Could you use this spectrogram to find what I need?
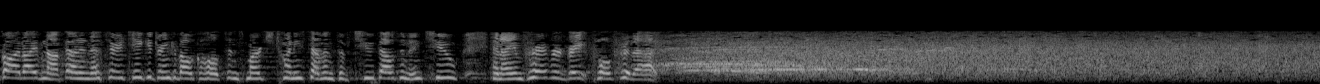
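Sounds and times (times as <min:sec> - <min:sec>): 
speech: 0:00.2 - 0:06.9
audience applauding: 0:06.6 - 0:13.1.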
